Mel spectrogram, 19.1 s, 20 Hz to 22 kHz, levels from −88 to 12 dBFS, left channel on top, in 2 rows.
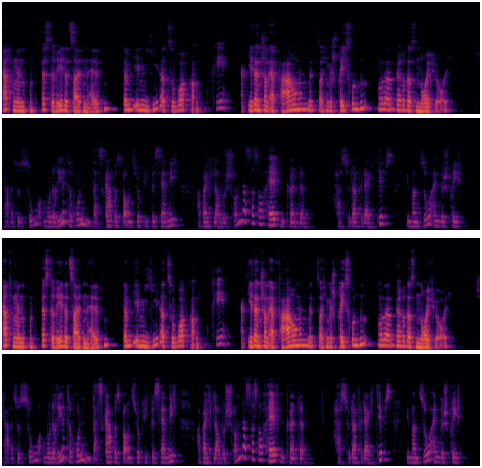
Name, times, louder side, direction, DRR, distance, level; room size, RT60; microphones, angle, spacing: voice 1, 0.0-2.1 2.4-3.9 4.9-8.9, right 3 dB, 70° right, 10 dB, 0.6 m, -28 dB
voice 2, 9.5-15.6 16.2-18.7, right 2 dB, 85° right, 8 dB, 1.9 m, -46 dB
15.0 x 8.3 x 4.1 m, 0.33 s
head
